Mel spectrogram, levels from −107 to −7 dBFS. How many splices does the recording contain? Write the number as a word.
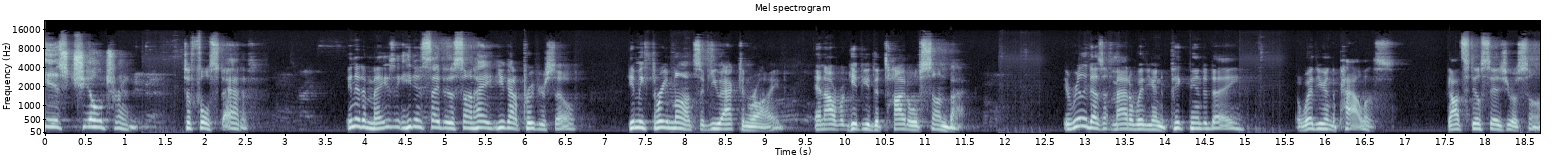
zero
